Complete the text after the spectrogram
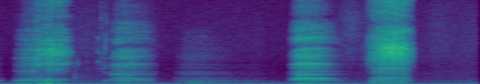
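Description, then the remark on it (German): Several sharp, breathy gasping inhales come in two pairs, fairly loud, like someone building up to a sneeze that never arrives. No talking. “Und jetzt muss ich niesen.”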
